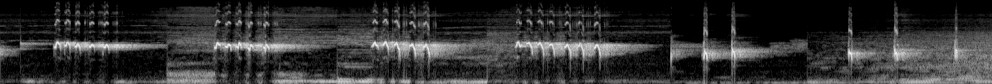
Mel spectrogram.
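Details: Yellow-vented bulbul giving energetic rapid-fire 'ropel' song meant as a lure for reluctant singers: loud, bubbling phrases repeated about every second and a half, then sharp separate whistled notes near the end, with a faint low rumble behind.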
